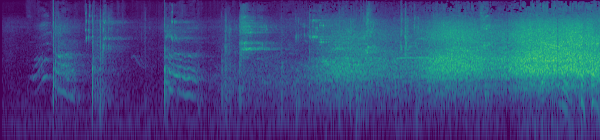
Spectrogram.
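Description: Tennis rally on a hard court: four sharp racket hits on the ball in the first five seconds, with short vocal sounds after several of them. Then crowd cheering and applause swell up as the point is won, loudest over the last three seconds.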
